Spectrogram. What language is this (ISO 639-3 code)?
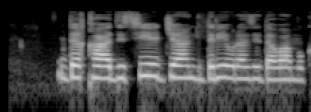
pus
